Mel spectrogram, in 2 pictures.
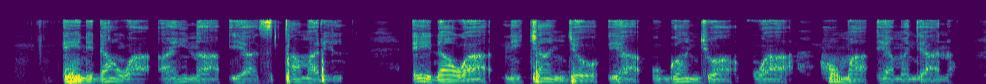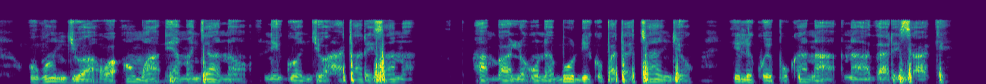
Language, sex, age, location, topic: Swahili, male, 25-35, Nakuru, health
